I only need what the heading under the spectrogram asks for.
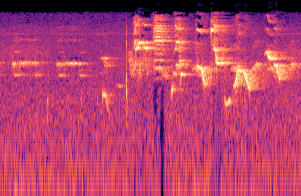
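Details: Samyong song for training songbirds that opens with a few thin, level whistles, then bursts into loud, jumbled chatter with squeaky slurred notes.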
